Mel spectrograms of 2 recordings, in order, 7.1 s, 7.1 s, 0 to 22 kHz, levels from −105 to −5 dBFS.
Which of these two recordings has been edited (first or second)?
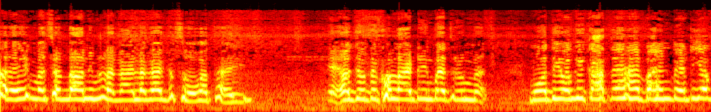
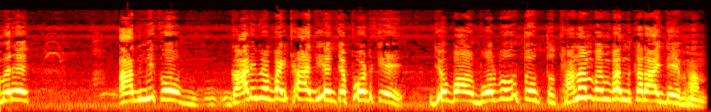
first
